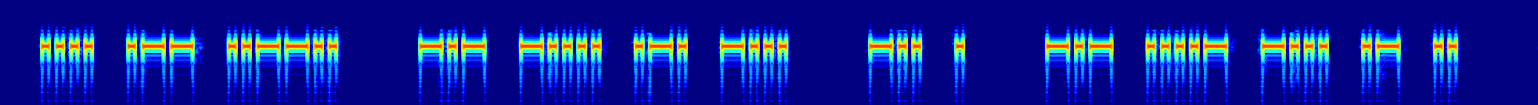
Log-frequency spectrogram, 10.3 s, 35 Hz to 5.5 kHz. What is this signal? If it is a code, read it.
Morse code, heard as a keyed tone, about 25 wpm, spaced as for 20 wpm, 590 Hz. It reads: HW? K6RB DE K4BAI
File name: QSO301 20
